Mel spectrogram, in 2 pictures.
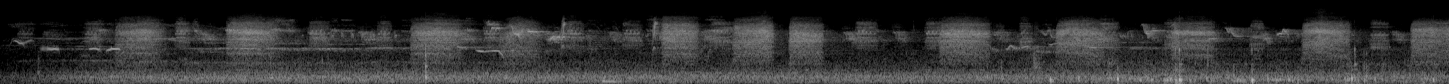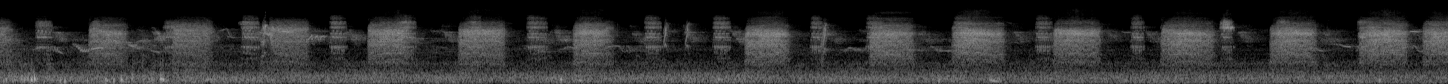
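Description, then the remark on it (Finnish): A European starling gives harsh, rasping alarm calls, a steady run of loud scratchy bursts repeated roughly every second with no pauses, over a low murmur of background noise. “Mutta sillä on tuommoinen rääkyvä ääni, niin tässä olisi vähän semmoista raaempaa kottaraisen varoitusta.”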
